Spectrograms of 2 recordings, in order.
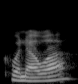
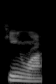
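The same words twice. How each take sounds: First: It is sounded out letter by letter. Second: It is said as keen-wah. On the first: The speaker calls it wrong. "I just pronounced it phonetically how I saw it" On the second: The speaker calls it right. "I didn't realize it was quinoa"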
